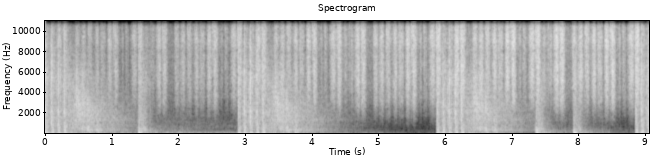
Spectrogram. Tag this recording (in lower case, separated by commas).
machine gun shooting, machine gun, music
